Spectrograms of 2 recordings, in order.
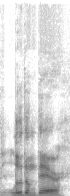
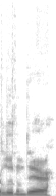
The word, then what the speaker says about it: Ludum Dare: It's Ludum Dare. yeah. There's a one of these things where half the people call it Ludum Dare and half the people call them Ludum Dare, which Okay. is the actual Latin pronunciation, I guess.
